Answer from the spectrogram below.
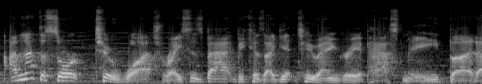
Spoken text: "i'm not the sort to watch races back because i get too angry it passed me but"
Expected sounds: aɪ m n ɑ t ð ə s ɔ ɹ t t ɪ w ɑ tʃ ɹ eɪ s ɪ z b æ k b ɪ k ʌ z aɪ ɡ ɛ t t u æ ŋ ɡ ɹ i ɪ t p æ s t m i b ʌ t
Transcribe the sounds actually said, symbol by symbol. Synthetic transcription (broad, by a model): aɪ m n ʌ t ð ə s ɔ ɹ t t ɪ w ɑ tʃ ɹ eɪ s ɪ z b æ k b ɪ k ʌ z aɪ ɡ ɛ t t u æ ŋ ɡ ɹ i ɪ t p æ s t m i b ʌ t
